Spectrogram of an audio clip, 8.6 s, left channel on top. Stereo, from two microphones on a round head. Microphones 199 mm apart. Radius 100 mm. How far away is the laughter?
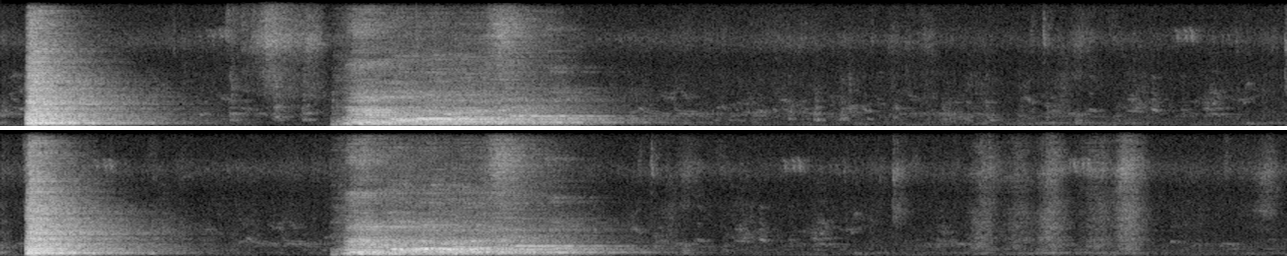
About 0.7 m.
